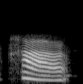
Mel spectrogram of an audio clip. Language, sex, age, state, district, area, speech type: Gujarati, female, 18-30, Gujarat, Junagadh, urban, conversation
